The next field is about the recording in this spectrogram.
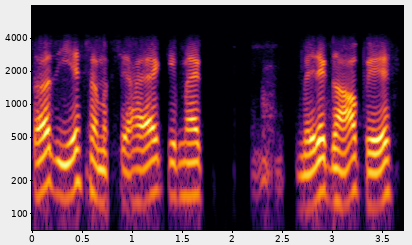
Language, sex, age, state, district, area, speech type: Hindi, male, 18-30, Uttar Pradesh, Sonbhadra, rural, conversation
